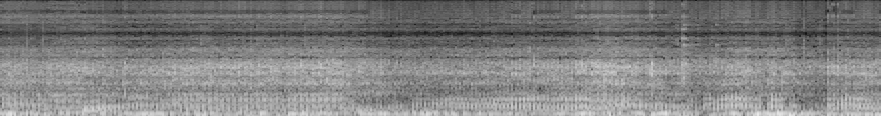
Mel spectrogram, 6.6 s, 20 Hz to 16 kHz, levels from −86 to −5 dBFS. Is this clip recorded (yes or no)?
no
